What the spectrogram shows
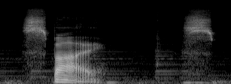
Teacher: because the weak p already sounds similar to the week b when you add that s and it takes a little bit extra from the p it sounds even more like the weak b spy spy now in my particular opinion it's still a p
